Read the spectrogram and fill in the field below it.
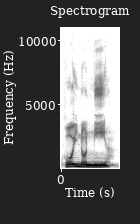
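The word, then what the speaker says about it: κοινωνία: hablar de comunidad es esta palabra que se pronuncia koinonía han escuchado esa palabra koinonía hoy non ía se refiere a comunión comunidad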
